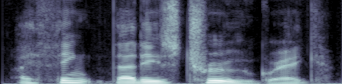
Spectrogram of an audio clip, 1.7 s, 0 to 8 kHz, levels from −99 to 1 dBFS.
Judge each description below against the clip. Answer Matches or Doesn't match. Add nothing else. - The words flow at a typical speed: Doesn't match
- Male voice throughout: Matches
